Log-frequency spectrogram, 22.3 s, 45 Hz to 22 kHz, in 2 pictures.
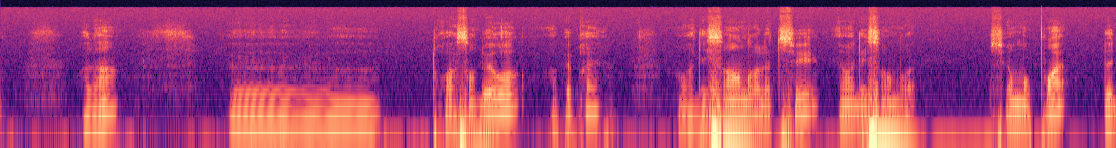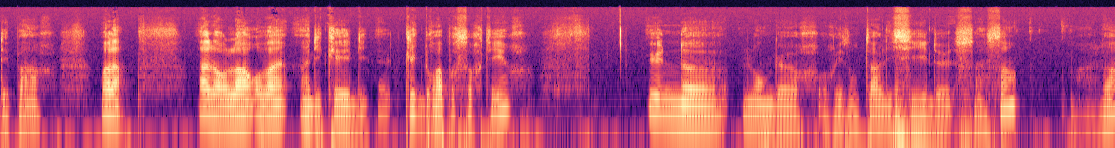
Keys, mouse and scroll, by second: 0.0-1.0 drag, 1.3-3.5 scroll down 2, 5.8 click, 7.7-8.8 drag, 10.7-11.8 drag, 12.2-13.3 scroll up 2, 12.7 middle click, 12.8 click, 13.9 click, 14.5 right click, 14.8 click, 15.1 click, 16.4 click, 18.7 click, 19.4 click, 20.6-21.9 typing.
